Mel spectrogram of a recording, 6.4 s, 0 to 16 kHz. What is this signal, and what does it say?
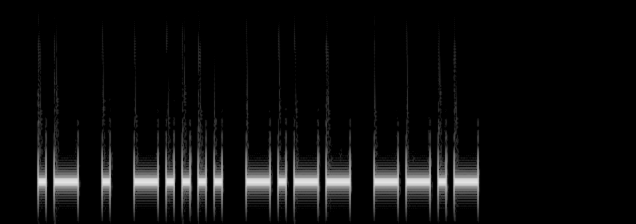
Morse code, heard as a keyed tone, about 15 wpm, 700 Hz. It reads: AE6YQ
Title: USA Call Signs - 5 Characters - Repeated 3x - 15wpm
